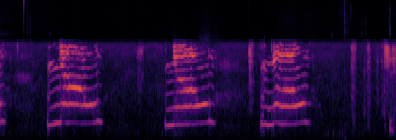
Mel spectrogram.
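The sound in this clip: A person's voice imitates a cat meowing, giving three drawn-out, nasal meows with even pauses between them, fairly quiet and with nothing else behind them.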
